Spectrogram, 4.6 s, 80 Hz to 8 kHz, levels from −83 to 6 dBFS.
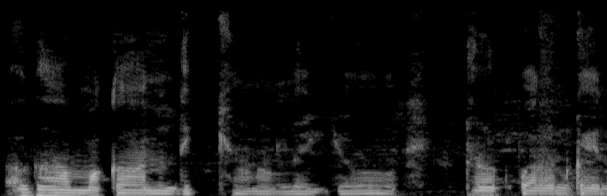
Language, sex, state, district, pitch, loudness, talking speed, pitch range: Garhwali, male, Uttarakhand, Uttarkashi, 105 Hz, -28 LUFS, 120 wpm, 95-110 Hz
